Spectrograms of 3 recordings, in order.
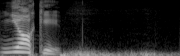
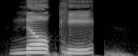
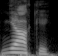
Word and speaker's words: gnocchi: right foreign is not no key it's not when in Italy you have a g and you have an n the sound is I think is that's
